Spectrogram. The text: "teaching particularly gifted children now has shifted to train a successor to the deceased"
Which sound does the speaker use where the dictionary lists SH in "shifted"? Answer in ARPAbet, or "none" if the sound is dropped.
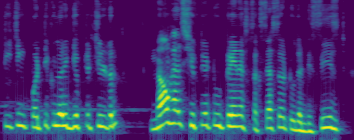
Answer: SH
